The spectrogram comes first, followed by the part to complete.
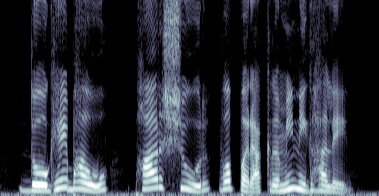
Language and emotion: Marathi, neutral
